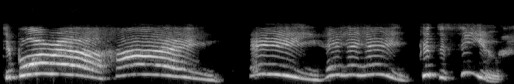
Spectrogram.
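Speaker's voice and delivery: squealing high, drawn-out hello; high, excited greeting to a viewer; delighted greeting. Real, not acted. Greets a viewer joining live.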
